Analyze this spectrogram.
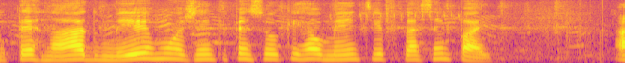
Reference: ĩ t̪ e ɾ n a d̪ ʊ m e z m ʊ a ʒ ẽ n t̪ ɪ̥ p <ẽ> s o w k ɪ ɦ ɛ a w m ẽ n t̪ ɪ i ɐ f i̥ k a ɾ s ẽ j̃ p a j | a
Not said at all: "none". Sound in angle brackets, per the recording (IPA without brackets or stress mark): ẽ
